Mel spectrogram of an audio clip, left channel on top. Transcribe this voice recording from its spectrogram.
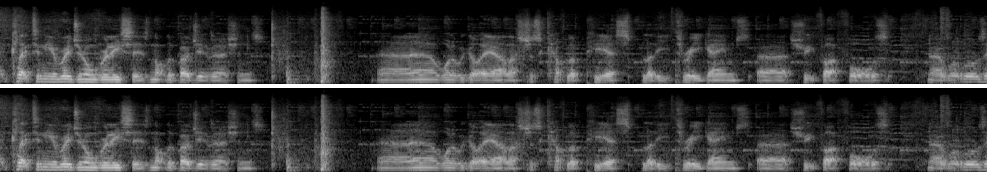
collecting the original releases, not the budget versions. What have we got here? That's just a couple of PS3 games. Street Fighter 4s. No, what was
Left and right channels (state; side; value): normal; both; correlation 0.71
